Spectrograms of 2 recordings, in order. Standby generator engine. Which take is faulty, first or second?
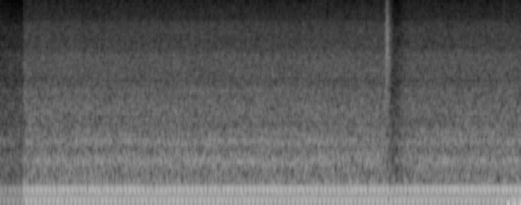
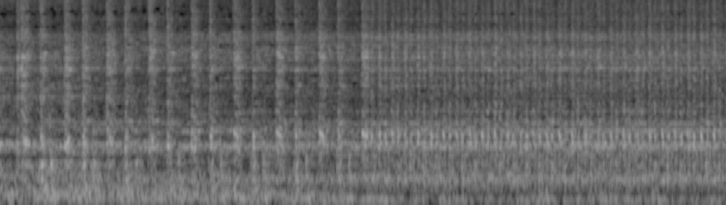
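second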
